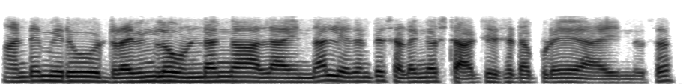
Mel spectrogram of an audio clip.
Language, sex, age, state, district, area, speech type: Telugu, male, 18-30, Telangana, Karimnagar, rural, conversation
